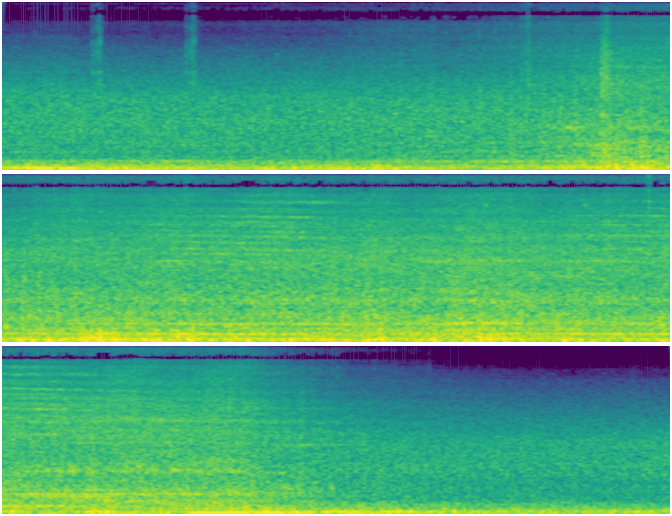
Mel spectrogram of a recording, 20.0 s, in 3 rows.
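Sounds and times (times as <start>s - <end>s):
train wheels on rails: 3.4s - 17.6s.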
